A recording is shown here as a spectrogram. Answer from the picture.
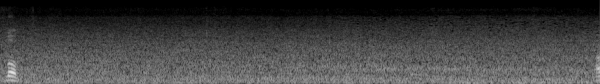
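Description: Fast-flowing river water rushing past close by, a steady even hiss with no breaks.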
